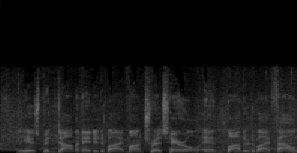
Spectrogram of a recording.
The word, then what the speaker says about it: Montrezl: nobody inside didn't have the L at the end of montrezl is silent that's the only thing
